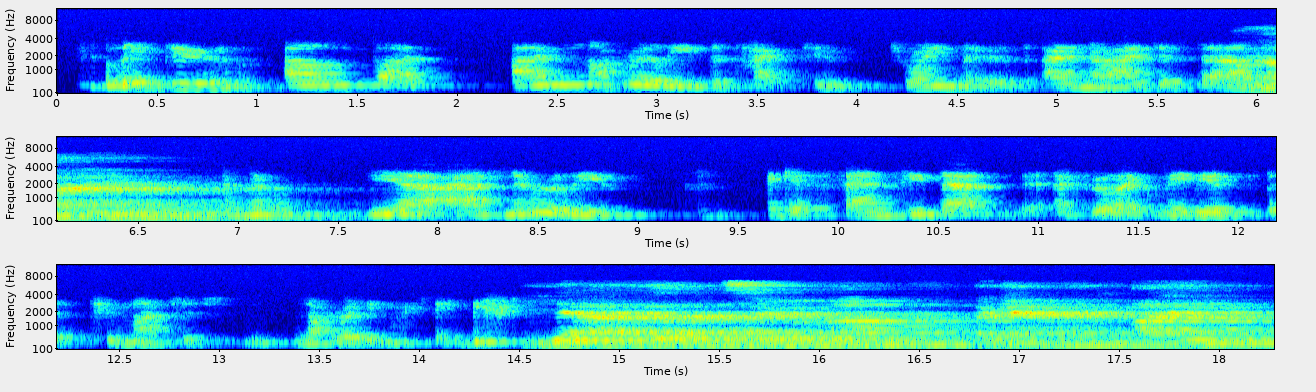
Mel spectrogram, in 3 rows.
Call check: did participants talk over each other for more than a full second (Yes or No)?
No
